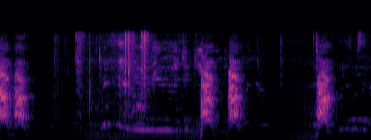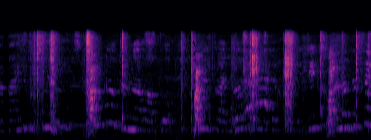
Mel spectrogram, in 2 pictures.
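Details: A Rottweiler gives sharp, deep warning barks in uneven bursts at a child while people talk nearby, urged to bark then told enough.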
